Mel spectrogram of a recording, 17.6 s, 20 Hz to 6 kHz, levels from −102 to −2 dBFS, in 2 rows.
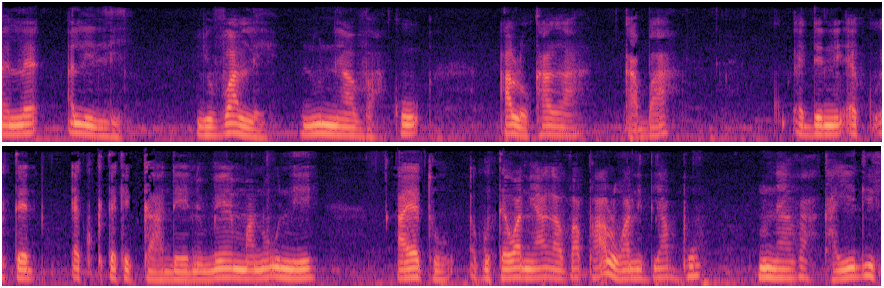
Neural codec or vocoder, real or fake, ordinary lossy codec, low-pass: none; real; AAC, 24 kbps; 5.4 kHz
